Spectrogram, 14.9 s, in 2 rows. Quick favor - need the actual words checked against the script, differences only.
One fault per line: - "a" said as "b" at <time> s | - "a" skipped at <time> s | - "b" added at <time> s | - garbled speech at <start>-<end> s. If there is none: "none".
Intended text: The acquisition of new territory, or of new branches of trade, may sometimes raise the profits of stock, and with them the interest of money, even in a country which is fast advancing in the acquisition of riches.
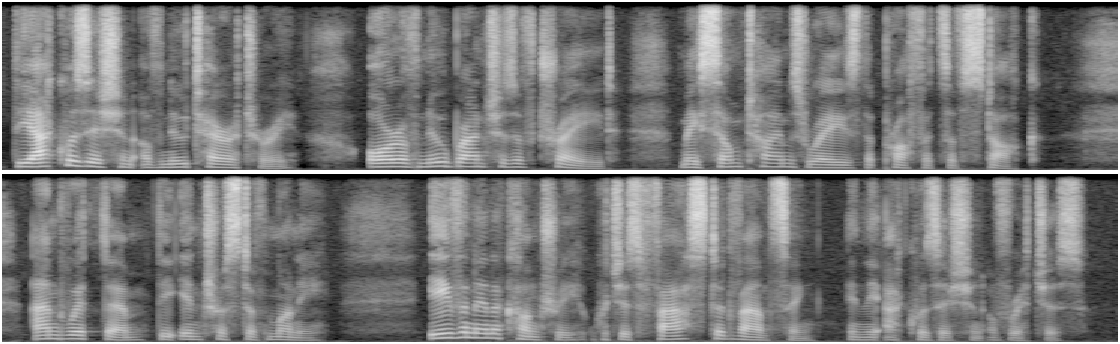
none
